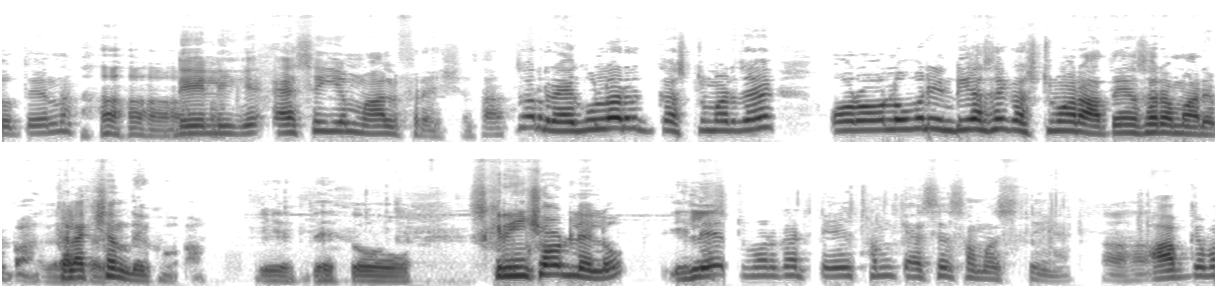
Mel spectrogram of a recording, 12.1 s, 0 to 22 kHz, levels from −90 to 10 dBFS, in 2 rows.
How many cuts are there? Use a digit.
3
